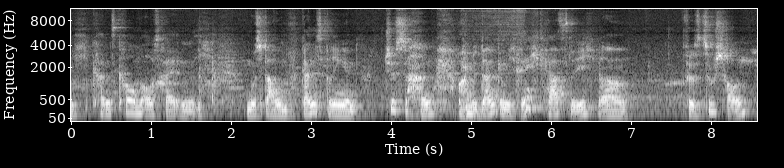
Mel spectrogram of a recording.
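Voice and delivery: ordinary talk, nothing marked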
